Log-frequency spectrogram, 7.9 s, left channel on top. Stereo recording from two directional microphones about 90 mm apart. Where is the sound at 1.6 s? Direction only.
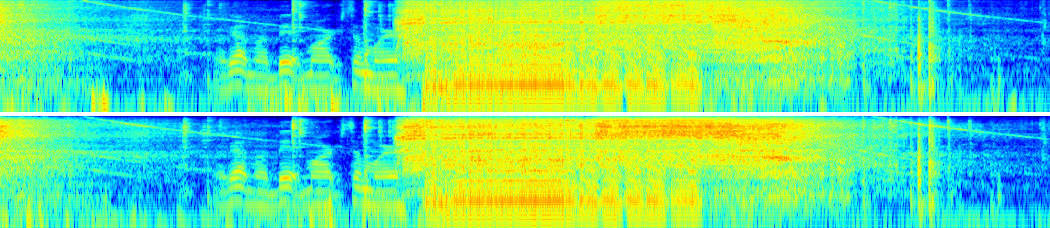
25° right (ahead or behind).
